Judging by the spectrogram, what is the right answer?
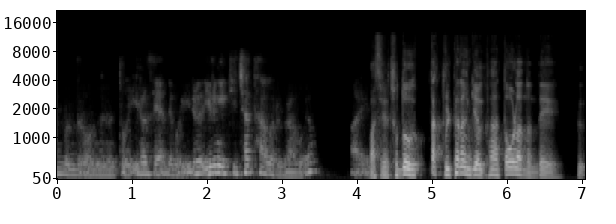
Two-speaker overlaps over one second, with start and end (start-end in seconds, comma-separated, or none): none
